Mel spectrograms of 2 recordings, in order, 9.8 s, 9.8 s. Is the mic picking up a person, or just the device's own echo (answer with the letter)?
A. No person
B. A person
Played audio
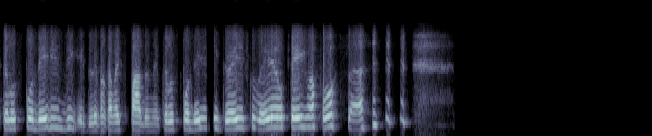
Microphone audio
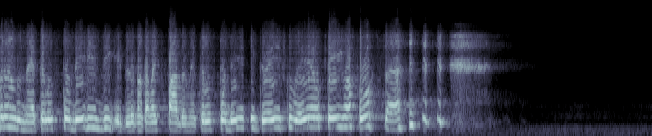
A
